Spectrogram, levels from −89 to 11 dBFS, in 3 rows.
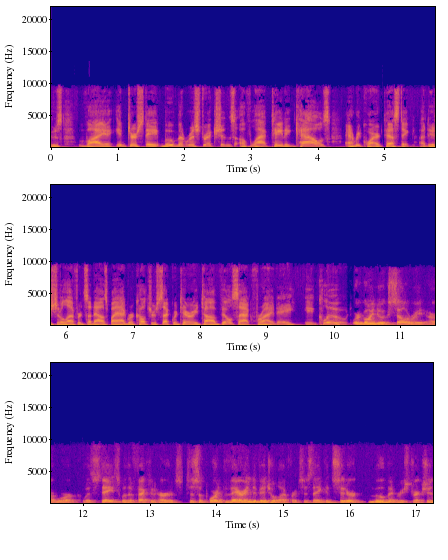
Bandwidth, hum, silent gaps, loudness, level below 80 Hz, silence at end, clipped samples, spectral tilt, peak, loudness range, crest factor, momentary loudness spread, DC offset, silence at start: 10 kHz; none; none; -19 LUFS; -50 dBFS; 0 s; under 0.1%; -5.5 dB/octave; 0 dBFS; 2 LU; 18 dB; 8 LU; under 0.1%; 0 s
